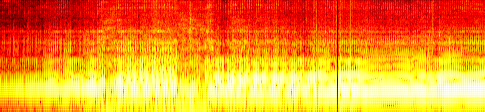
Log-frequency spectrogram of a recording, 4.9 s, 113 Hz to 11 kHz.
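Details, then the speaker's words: 2006 Kawasaki KLX110 pit bike after carburetor rejetting from the original 84 to a richer 88 main jet: small single revs with an uneven, wavering note that hangs and stumbles, sounding worse than before; rough running, so the next step is going leaner to an 80. "guys, that sounded worse to me. So instead of going more rich, we're going to go more lean."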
